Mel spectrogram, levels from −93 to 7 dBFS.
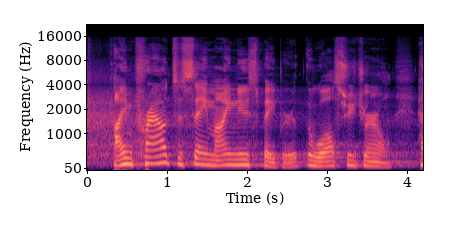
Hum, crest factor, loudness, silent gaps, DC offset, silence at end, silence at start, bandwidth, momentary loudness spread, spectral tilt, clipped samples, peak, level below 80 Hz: none; 16 dB; -19 LUFS; none; under 0.1%; 0 s; 0 s; 16 kHz; 9 LU; -4.5 dB/octave; under 0.1%; -4 dBFS; -58 dBFS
